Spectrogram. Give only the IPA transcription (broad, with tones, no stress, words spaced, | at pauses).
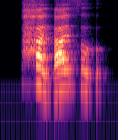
ha˦˨ɪ̯ʔa˦ɪ̯ θʊ˦ʔ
